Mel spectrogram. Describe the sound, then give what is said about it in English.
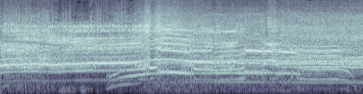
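Loud, whining car sound attributed to a BMW driving down a road: steady high harmonic tones with a few sharp swooping pitch bends like squealing tyres, continuous and alone without talk. “Every time I hear you drive down the road in your Beamer, this is what it sounds like.”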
